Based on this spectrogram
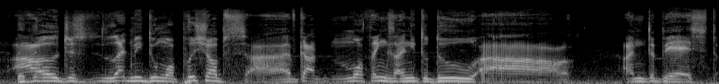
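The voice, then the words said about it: Arnold Schwarzenegger impression. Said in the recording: “you don't have to impersonate Arnold, but that was pretty spot on.”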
